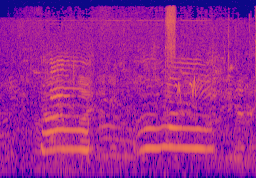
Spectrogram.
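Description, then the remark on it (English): Amber's cat meows twice, each call a long, drawn-out tonal cry with a brief pause between, heard clearly over a quiet background. “But before long, Amber's cat surprised the bird.”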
